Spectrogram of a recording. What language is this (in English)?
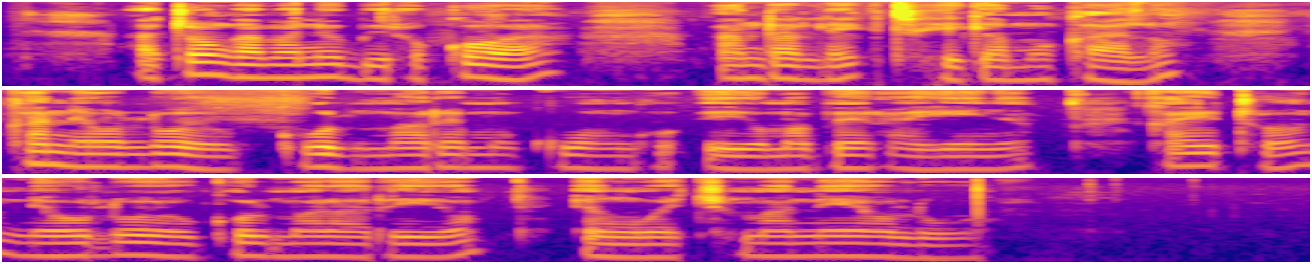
Luo (Kenya and Tanzania)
